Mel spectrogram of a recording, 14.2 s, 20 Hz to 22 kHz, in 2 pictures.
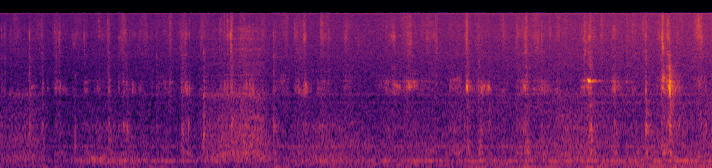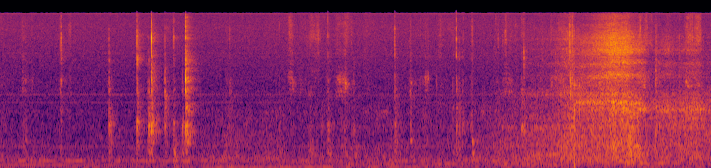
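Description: Hex key tightening 6 mm cap head screws in a metal toolpost block: scattered light metallic clicks and taps as the key seats in the screw heads and turns.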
